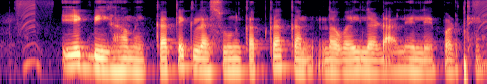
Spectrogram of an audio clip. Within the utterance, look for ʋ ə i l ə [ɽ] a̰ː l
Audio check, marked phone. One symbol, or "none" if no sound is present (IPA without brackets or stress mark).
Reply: ɽ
